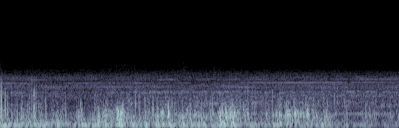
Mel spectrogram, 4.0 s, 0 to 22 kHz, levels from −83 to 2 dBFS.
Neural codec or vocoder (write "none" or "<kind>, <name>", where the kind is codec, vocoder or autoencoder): vocoder, BigVGAN v2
